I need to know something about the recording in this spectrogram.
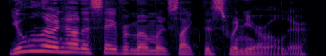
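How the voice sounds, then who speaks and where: Man voicing an earnest, flustered older mare, pitched up. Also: huge pitch swings, fast, creaky, darkish tone, no echo, clean studio sound, exaggerated voice. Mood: fond, exasperated. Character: anxious, affectionate middle-aged female pony.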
